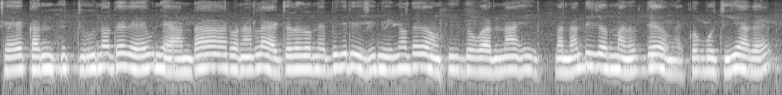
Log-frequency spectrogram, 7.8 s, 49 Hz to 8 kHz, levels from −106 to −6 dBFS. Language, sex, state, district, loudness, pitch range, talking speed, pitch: Chakma, female, Tripura, Unakoti, -13 LUFS, 180-210 Hz, 200 wpm, 195 Hz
